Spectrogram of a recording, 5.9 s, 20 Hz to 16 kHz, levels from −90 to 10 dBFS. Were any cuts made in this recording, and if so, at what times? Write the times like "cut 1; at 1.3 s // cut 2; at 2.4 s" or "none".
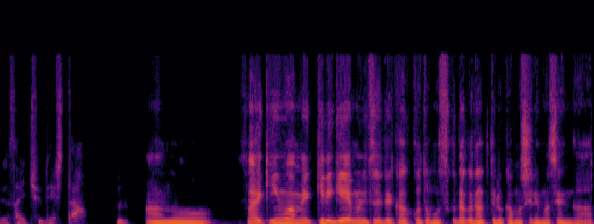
cut 1; at 1.3 s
